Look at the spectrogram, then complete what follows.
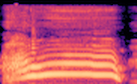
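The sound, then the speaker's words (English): A person lets out one loud howl lasting about a second, swooping up in pitch, holding steady, then dropping off abruptly, followed by a brief quieter vocal sound. “And just starts like yelling and howling and making as much noise as possible in a library.”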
